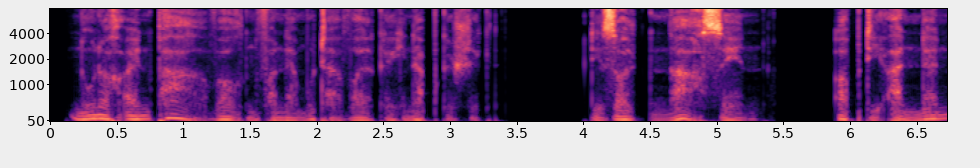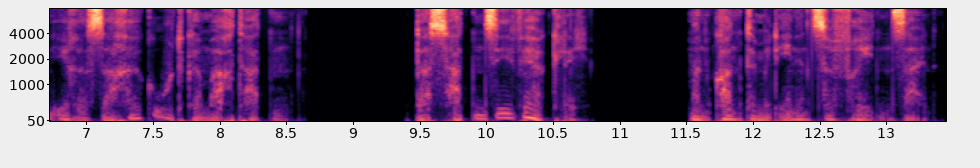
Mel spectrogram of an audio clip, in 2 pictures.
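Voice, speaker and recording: A man with a low, very husky voice reads a children's bedtime tale. His delivery is expressive and unhurried, as a storyteller's. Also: dry recording, studio quality. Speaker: audiobook narrator. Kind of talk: scripted bedtime fairy-tale narration.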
